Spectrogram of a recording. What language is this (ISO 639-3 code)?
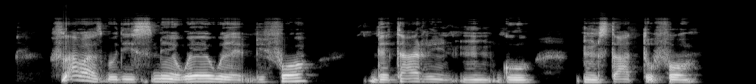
pcm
